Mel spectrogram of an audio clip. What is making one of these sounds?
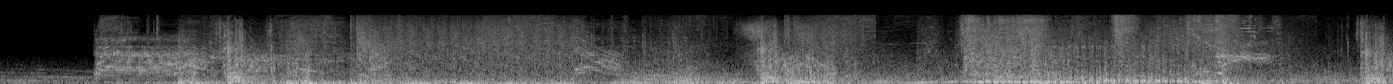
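Blaster shots fire rapidly in a game battle.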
